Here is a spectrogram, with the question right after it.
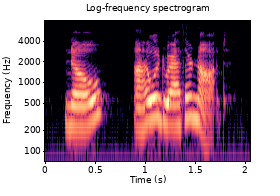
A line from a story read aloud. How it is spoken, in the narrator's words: replied Heidi firmly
